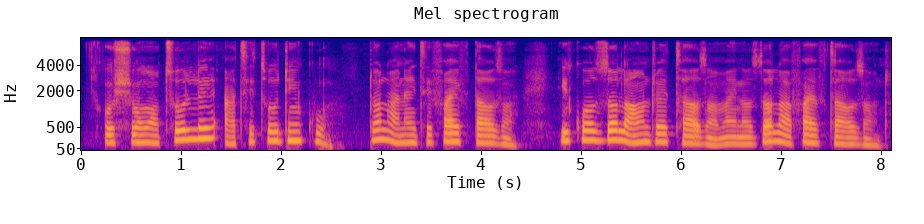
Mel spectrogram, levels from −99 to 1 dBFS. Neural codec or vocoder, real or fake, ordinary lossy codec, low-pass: none; real; none; 7.2 kHz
